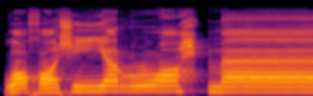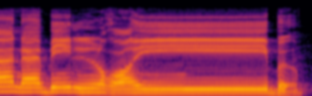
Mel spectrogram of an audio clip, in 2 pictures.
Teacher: خا کو، را کو اور غین کو موٹی آواز کے ساتھ پڑھا جائے گا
